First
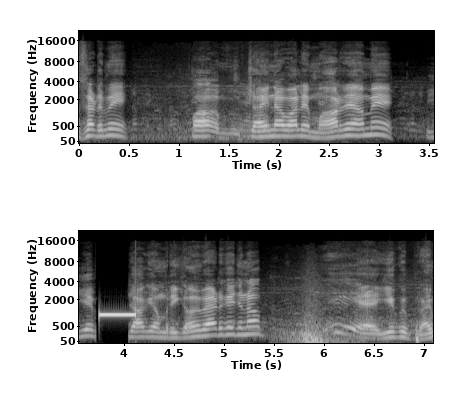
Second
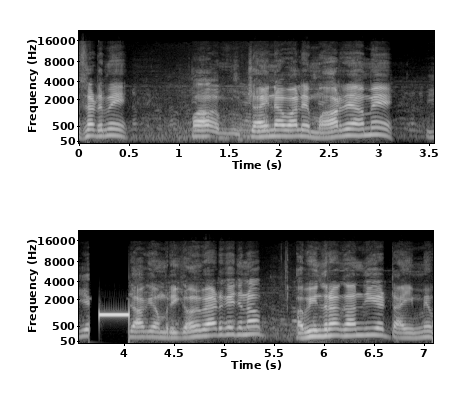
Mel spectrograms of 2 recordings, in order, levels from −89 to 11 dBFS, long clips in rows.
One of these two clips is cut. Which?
second; 1 cut; at 5.5 s

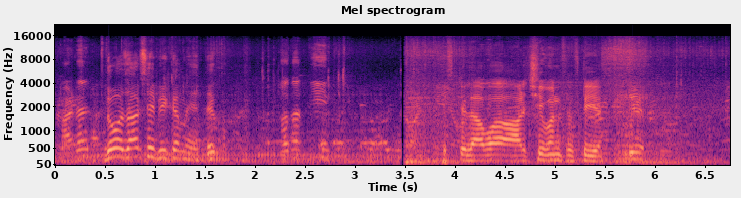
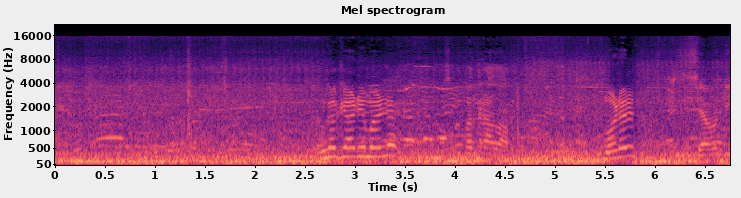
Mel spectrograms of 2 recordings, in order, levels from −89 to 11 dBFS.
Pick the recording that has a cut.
first; 1 cut; at 3.5 s

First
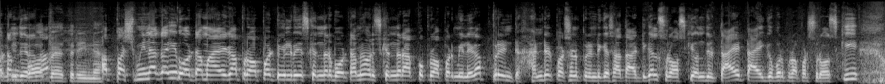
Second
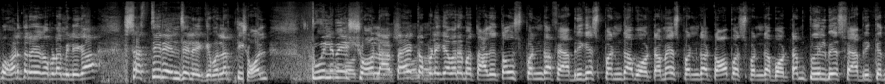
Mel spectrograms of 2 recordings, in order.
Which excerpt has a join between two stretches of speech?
second; 1 cut; at 2.4 s

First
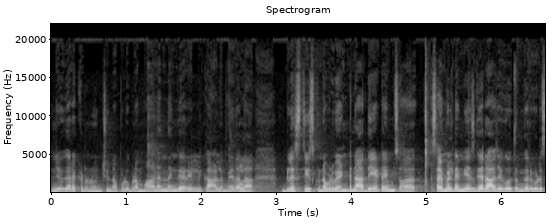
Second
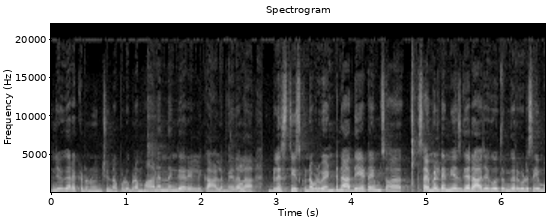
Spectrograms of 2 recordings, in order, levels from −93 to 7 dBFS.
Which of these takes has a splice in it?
second; 1 cut; at 2.8 s

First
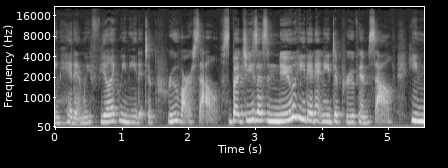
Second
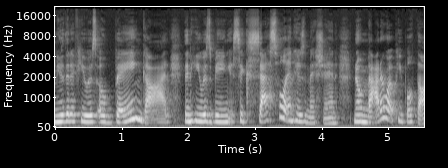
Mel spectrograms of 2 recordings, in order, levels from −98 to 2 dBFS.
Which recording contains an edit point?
first; 1 cut; at 2.5 s

